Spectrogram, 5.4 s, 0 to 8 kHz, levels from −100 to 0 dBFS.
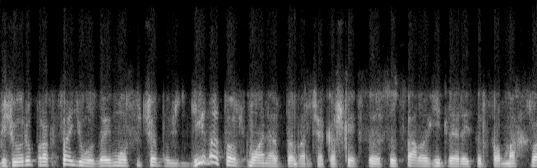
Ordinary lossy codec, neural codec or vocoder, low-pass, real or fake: Opus, 32 kbps; codec, 16 kHz, 4.8 kbps, FACodec; 7.2 kHz; fake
